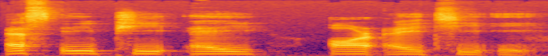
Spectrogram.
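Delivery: slow, even letter-by-letter spelling; spelled letter by letter. Shown as a demonstration. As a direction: spell it out clearly for the class. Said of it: "spelling the word aloud".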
